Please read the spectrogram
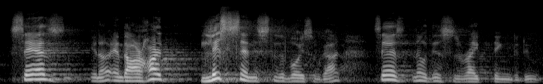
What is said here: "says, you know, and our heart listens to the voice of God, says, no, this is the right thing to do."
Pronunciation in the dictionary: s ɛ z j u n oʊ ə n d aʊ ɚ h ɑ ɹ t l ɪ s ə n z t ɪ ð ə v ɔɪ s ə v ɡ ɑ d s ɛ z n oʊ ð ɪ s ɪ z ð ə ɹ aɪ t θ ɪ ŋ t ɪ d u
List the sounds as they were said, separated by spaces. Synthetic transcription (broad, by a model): s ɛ z j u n oʊ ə n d aʊ ɚ h ɑ ɹ t l ɪ s ə n z t ɪ ð ə v ɔɪ s ə v ɡ ɑ d s ɛ z n oʊ ð ɪ s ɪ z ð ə ɹ aɪ t θ ɪ ŋ t ɪ d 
